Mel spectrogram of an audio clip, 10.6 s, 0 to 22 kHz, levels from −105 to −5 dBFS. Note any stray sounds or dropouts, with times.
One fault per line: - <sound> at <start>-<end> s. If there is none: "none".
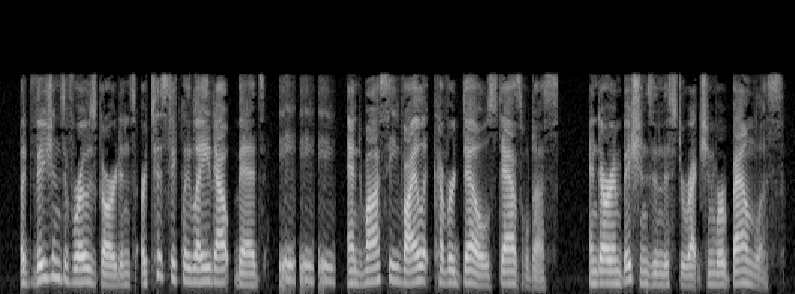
- laugh at 3.7-4.5 s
